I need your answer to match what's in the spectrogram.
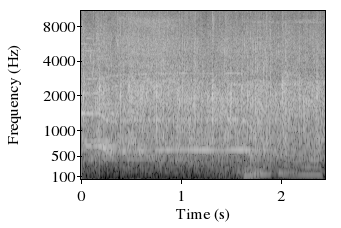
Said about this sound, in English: As always, let's give our worship team, look at them, they're already getting going. Give our worship team a round of applause.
